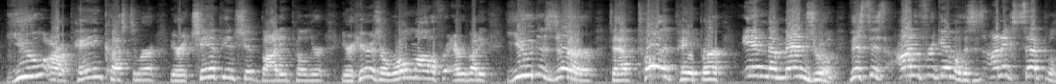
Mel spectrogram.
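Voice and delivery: high, loud, righteous tirade; indignant outrage. Retold or imitated. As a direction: rant on his behalf like a furious ally. Clerk echoes rage as ally.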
